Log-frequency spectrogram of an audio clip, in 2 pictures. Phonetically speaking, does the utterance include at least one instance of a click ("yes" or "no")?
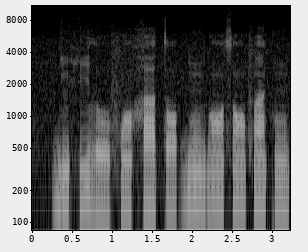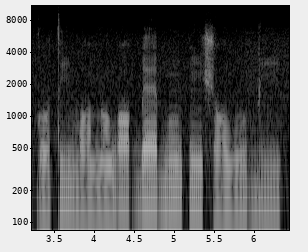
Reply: no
